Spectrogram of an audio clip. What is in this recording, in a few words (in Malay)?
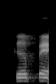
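"kepet", Malay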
